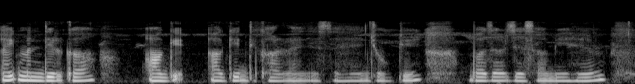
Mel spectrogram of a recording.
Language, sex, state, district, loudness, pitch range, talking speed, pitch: Hindi, female, Arunachal Pradesh, Papum Pare, -20 LUFS, 165-190 Hz, 140 wpm, 170 Hz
